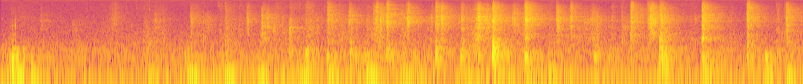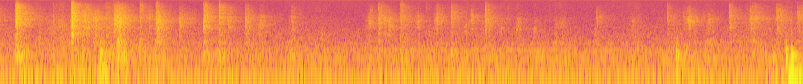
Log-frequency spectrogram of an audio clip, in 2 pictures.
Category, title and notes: Sound effects > Animals
Dog claws on vinyl flooring
Medium Cockapoo dog walking on vinyl flooring. Sound of claws hitting floor.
